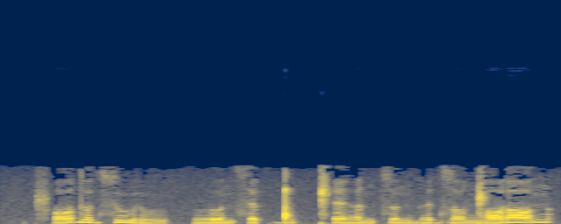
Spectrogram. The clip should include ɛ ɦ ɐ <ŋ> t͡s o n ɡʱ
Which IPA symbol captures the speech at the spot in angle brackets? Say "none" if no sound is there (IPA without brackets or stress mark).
n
